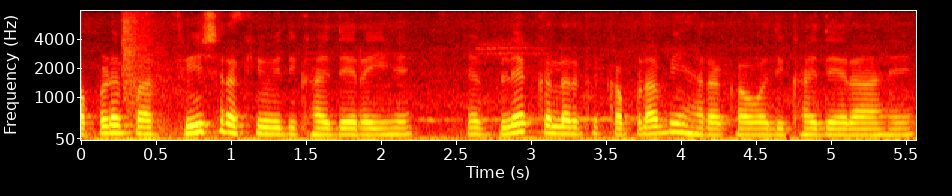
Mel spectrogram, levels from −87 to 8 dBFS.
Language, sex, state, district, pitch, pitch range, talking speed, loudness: Chhattisgarhi, male, Chhattisgarh, Jashpur, 150 Hz, 140-165 Hz, 235 wpm, -17 LUFS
